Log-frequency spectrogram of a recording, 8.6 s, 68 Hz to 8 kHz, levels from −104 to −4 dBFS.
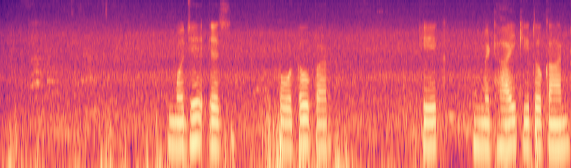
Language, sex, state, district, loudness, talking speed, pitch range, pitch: Hindi, female, Madhya Pradesh, Katni, -16 LUFS, 55 wpm, 120-130 Hz, 125 Hz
